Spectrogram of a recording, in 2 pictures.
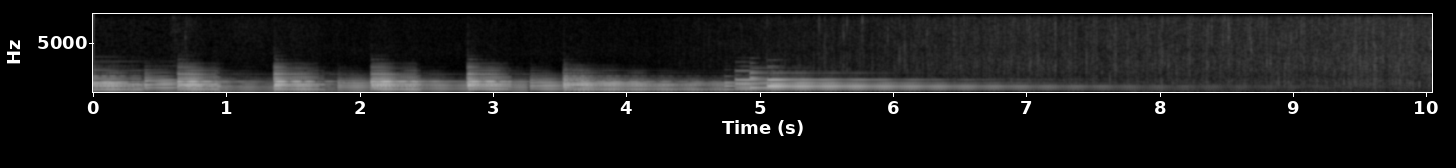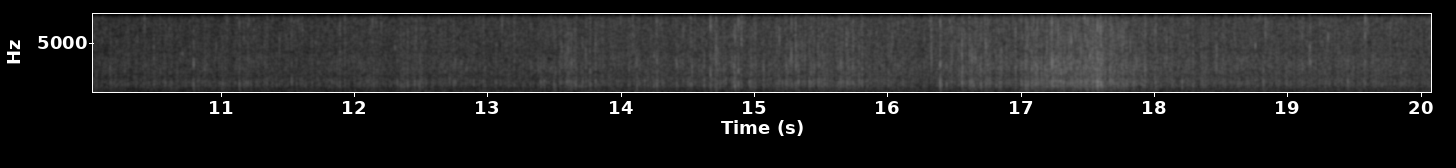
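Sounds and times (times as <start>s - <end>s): steady rain falling: 4.8s - 20.0s.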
